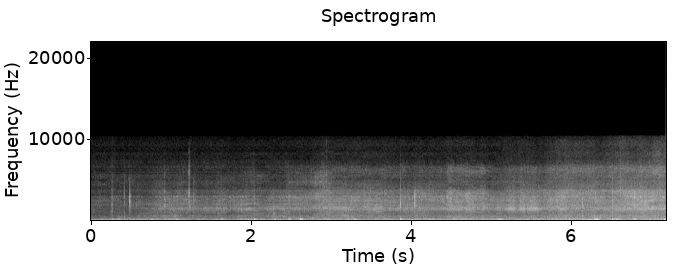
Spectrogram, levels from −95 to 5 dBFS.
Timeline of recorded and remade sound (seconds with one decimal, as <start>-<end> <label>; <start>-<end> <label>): 0.0-5.1 remade; 5.1-6.3 recorded; 6.3-7.2 remade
